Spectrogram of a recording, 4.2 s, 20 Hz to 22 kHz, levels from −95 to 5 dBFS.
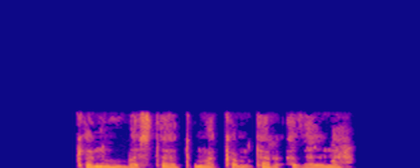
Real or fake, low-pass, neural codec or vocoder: real; 7.2 kHz; none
